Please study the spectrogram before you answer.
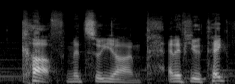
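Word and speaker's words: כּ: With a dagesh, it is pronounced as a K, a kaf.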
